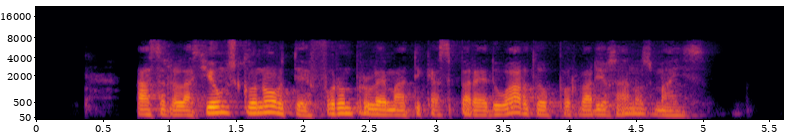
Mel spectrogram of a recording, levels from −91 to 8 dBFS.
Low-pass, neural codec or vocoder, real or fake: 7.2 kHz; codec, 16 kHz in and 24 kHz out, 1 kbps, XY-Tokenizer; fake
